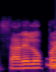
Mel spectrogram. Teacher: ऊपर के सामने वाले दांत, नीचे वाले होंठ के तरी वाले हिस्से को टच करेंगे तो फा अदा होगा।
